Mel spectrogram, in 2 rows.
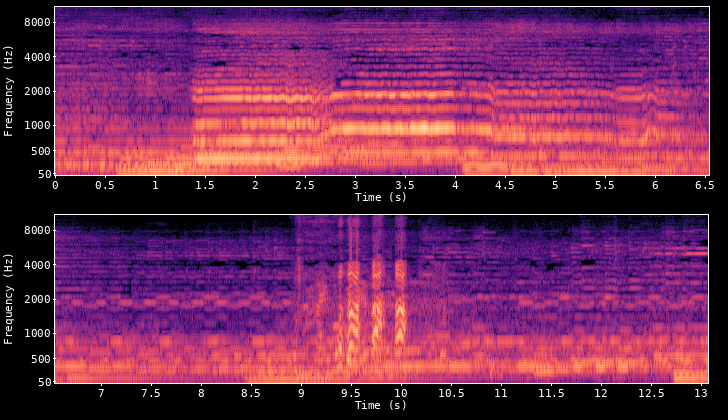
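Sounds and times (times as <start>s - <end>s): woman singing long notes: 0.0s - 7.1s
instrumental accompaniment: 0.0s - 13.0s.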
